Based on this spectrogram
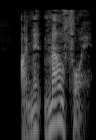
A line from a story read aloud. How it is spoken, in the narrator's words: Harry told her quietly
